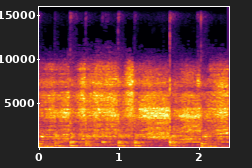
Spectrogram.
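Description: Bongos struck by hand in a steady rhythm, with music playing along and a melody above the drums.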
